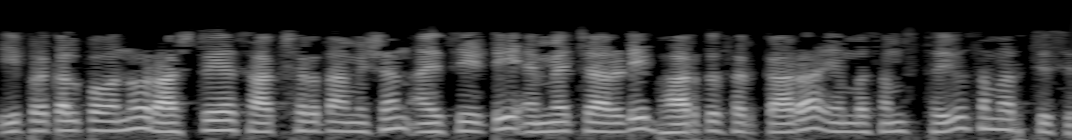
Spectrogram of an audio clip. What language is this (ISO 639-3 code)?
kan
